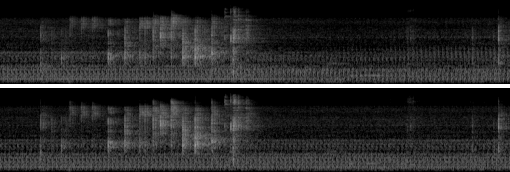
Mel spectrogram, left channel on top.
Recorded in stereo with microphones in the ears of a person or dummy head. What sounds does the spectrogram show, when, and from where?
0.4 s a crack: 5° right (ahead or behind), 1.3 m
2.2 s dishes clattering: centre (ahead or behind), 0.8 m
